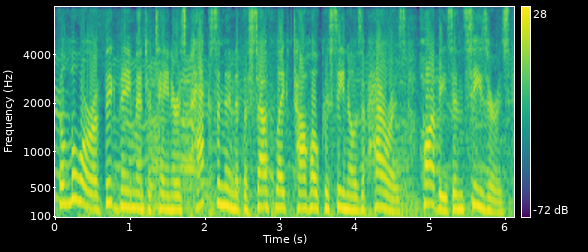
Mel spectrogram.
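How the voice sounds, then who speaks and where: A woman's voice: medium pitch, normal speed. A woman reading a scripted travel narration as the reporter of the segment. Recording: music behind the narration. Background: background music.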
